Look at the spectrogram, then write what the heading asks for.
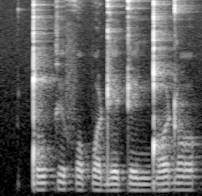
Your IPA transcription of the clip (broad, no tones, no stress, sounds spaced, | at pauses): ǃ o k ɘ f ɔ p ɔ ɖ e ʈ e ŋ͡ǃ ɔ ɖ ɔ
